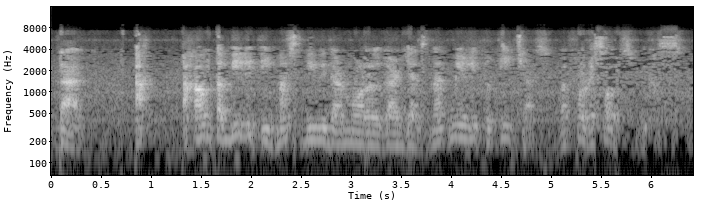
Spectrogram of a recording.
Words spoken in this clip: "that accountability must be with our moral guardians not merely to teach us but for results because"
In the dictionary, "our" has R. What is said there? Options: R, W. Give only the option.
W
